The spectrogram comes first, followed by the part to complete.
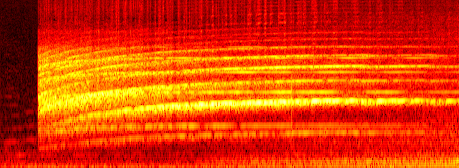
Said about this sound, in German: There are three different types of alarm that are used in emergencies. The local plant alarm sounds like this.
